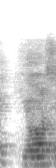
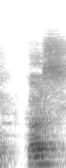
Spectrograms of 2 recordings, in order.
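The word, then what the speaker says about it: curse: तो यहाँ पर क्या, क्योर्स यानी कर्स, यानी क्योर्स पढ़ते हैं, कर्स पढ़ते हैं, both the pronunciation are correct, दोनों ही प्रोनाउंसिएशन यानी कि उच्चारण ठीक है।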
